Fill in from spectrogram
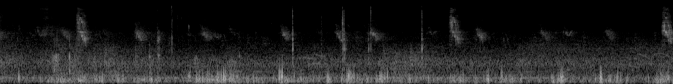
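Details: Fledgling Eurasian tree sparrow up in a tree at Ohori Park, Japan, on 7 May 2015, giving short, sharp, high chirps at irregular intervals, some in quick pairs, over a steady low rumble of traffic.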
